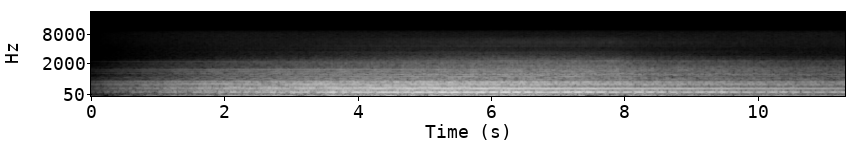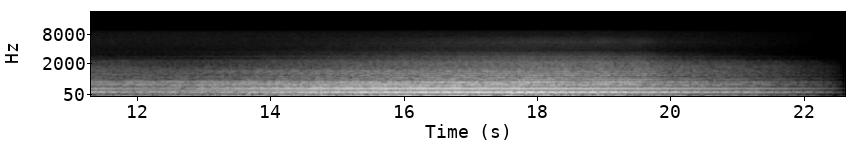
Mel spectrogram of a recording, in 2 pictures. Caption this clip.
Porcelain Event count2
A doll which does whispers! SO IT IS! UNSETTLING ALSO!
scary, industrial, electric, spooky, noise, unsettling, effects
